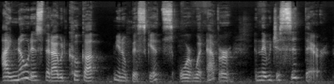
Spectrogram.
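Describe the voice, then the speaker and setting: On her personal vlog, an older woman with an American Southern accent talks about her life in a chatty, folksy way, poking fun at herself along the way. She speaks animatedly at a moderate pace in a lowish voice, and there's a faint hiss or hum.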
